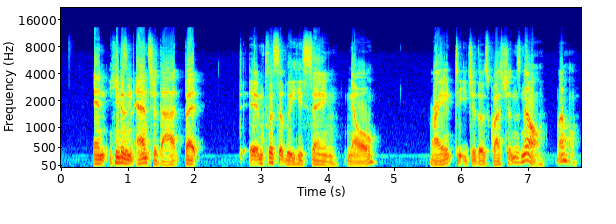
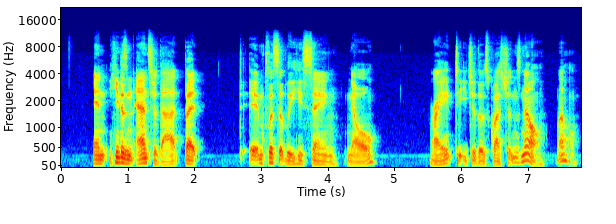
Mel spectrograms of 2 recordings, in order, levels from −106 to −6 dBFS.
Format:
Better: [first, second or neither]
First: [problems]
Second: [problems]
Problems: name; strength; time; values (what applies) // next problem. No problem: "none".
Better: second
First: distortion; slight; 10 dB below the speech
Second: none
